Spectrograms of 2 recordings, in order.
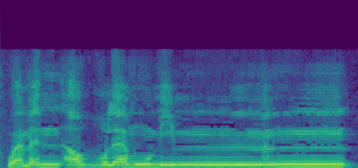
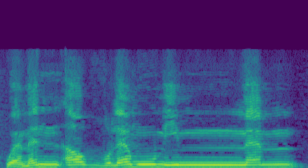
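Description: First: ممن with both مims run together, long; merged mims. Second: ممن with the two مims split apart; separated mims. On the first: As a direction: blend the two مims of ممن in one hold. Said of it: "اسمعوا الخطأ". (دمج الميمين في ممن خطأ) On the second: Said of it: "لازم أفصل بين الميم الأولى والثانية". (فصل الميمين في ممن) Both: Shown as a demonstration.

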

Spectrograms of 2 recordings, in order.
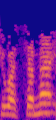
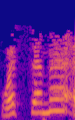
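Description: First: والسماء cut short; wrong reading. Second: والسماء with long مد; correct reading. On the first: Teacher shows the short error. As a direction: clip the مد in والسماء. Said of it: "ما تقولش". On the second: Teacher stretches the مد. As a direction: hold the final vowel of والسماء. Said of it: "ده مد واجب". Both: Shown as a demonstration.

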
